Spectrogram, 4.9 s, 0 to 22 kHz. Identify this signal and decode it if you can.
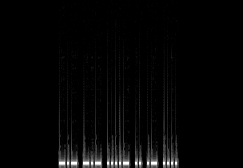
Morse code, heard as a keyed tone, about 32 wpm, 700 Hz. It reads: KK4IAH
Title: USA Call Signs - 3x Character Spacing - 30wpm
